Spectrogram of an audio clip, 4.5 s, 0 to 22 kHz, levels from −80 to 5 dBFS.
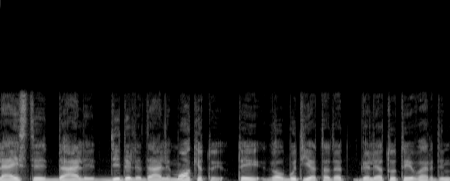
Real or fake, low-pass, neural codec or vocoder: real; 10.8 kHz; none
